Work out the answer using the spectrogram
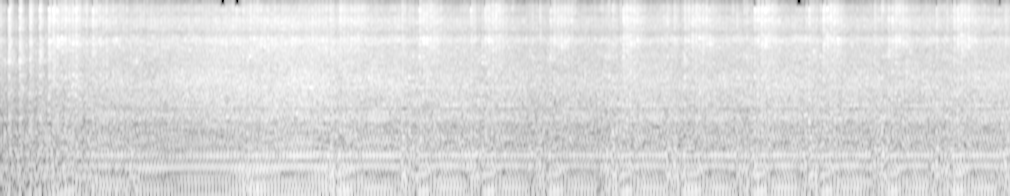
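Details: Portable generator on choke before repair: engine speed rises and falls in a repeating hunt about once a second, surging from fuel starvation through a clogged line and filter. Idle and governor spring adjustment are also being considered.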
